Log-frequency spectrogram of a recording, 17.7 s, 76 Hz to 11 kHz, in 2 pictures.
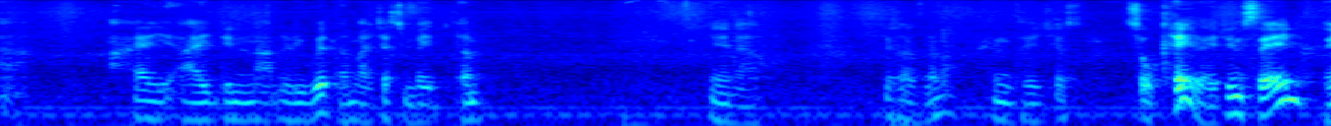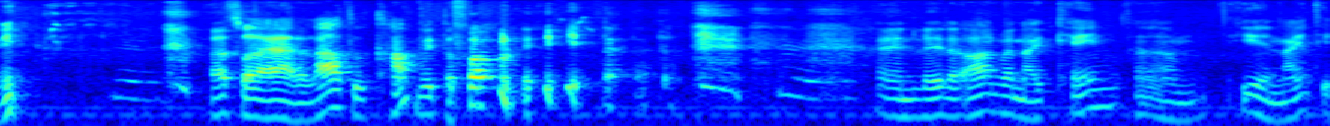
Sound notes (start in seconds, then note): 8.4 laughs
